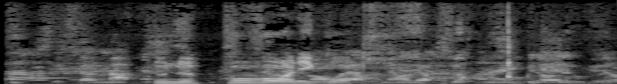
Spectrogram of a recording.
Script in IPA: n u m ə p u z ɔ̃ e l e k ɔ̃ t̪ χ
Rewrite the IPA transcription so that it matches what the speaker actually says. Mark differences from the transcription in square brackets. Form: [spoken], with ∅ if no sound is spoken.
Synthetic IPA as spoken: n u [n] ə p u [v] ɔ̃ [a] l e k ɔ̃ t̪ χ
